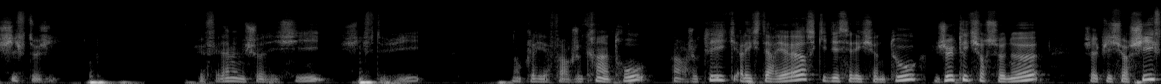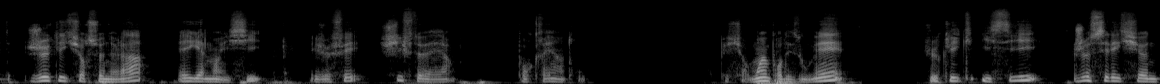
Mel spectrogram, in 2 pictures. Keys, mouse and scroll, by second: 1.0 shift+j, 1.7 middle click, 1.7-2.1 scroll down 1, 2.7 click, 3.7 shift+j, 6.1 click, 7.4 click, 9.5 click, 12.5 shift+click, 14.0 shift+click, 16.3 shift+r, 17.6 click, 18.1 scroll up 2, 18.4 middle click, 18.4-19.2 scroll down 1, 19.2 KP_Subtract, 19.4 KP_Subtract, 20.3-20.7 scroll down 2, 20.9 click, 22.2-23.2 drag.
